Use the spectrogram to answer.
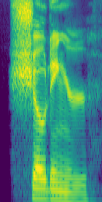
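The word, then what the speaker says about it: Schrödinger: Schrodinger. Yeah, that's how you say it, Ethan.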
